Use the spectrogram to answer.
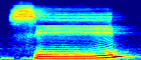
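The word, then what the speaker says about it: سين: বাকি দুইটি হরফ নাম হল সিন এবংশিন। সিন এবংশিন। সিন হরফটি উচ্চারণ ক্ষেত্রে অবশ্যই তিন আলিফ টেনে পড়তে হবে। সিন হরফটি বারিক হরফ পাতলা করে উচ্চারণ করতে হবে।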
